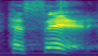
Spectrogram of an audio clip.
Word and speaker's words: hesed: And what all of those English translations are trying to do is take one Hebrew word that's spelled in English, H-E-S-E-D, has said.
